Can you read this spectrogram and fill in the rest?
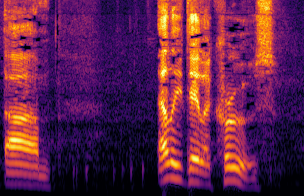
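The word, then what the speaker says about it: Elly De La Cruz: These young kids, Ellie De La Cruz, did I say that right? – You got it.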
